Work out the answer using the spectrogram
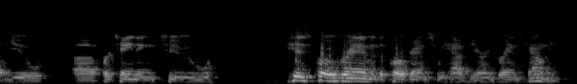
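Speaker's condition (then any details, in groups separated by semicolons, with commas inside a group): No condition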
